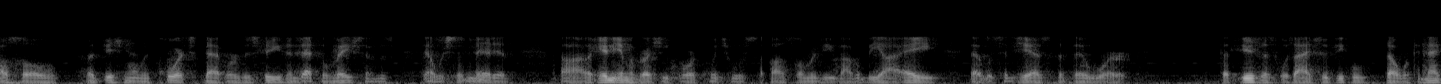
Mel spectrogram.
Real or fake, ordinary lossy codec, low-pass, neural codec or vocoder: fake; AAC, 16 kbps; 3.6 kHz; codec, 16 kHz, 0.5 kbps, FunCodec, trained on Chinese and English, 25 frames a second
